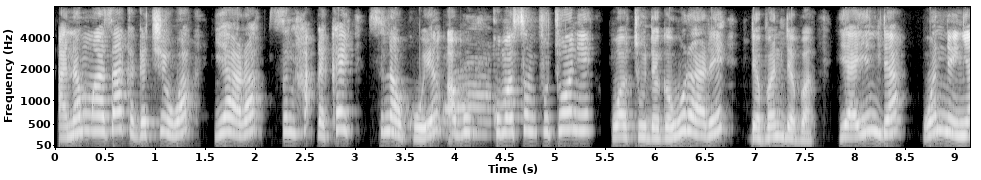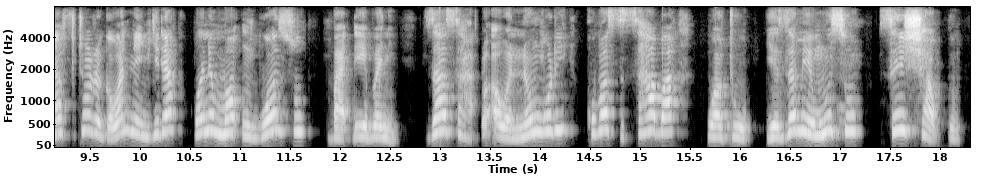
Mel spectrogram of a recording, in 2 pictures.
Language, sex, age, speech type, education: Hausa, male, 15-29, spontaneous, secondary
